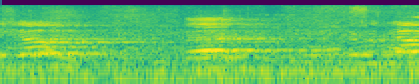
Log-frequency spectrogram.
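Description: Mat-side shouting in a gym: coaches or teammates calling out to the wrestlers. There are two calls, the second held for over half a second.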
